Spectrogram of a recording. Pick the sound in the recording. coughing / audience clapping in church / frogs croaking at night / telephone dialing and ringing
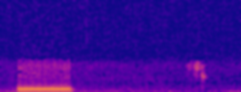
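telephone dialing and ringing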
